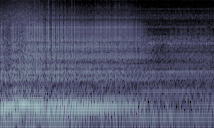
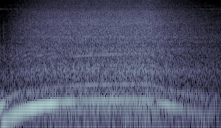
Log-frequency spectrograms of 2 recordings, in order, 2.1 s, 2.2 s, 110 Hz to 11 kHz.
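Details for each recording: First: AVC hydraulic-bearing CPU cooling fan with play in its bearings winds down with a falling hum and faint dry rattle as it is unplugged; rattles intermittently, badly all morning; before three-in-one oil was added, which stopped the rattling. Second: AVC hydraulic-bearing CPU cooler fan after a few drops of 3-in-One oil in the bearing: spins up to a smooth rising whir and coasts down cleanly with no rattle. Healthy bearing after repair.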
